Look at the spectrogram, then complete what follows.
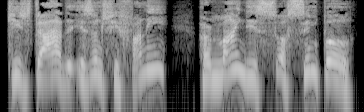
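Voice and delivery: high and teasing, pleased with himself; gleeful boy. A narrator's reading. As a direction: show off to dad like a delighted kid. Gleeful child showing off cruel trick.

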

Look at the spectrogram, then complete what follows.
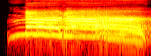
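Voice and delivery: very high, loud drawn-out screech; parrot shriek. A narrator's reading. The other parrot head answers in the darkness, shrieking. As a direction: shriek it long and piercing like a parrot. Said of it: "shrieked the other".

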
